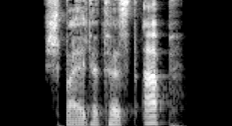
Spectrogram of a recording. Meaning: inflection of abspalten: 1. second-person singular preterite 2. second-person singular subjunctive II
- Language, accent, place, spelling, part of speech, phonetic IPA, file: German, Germany, Berlin, spaltetest ab, verb, [ˌʃpaltətəst ˈap], De-spaltetest ab.ogg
